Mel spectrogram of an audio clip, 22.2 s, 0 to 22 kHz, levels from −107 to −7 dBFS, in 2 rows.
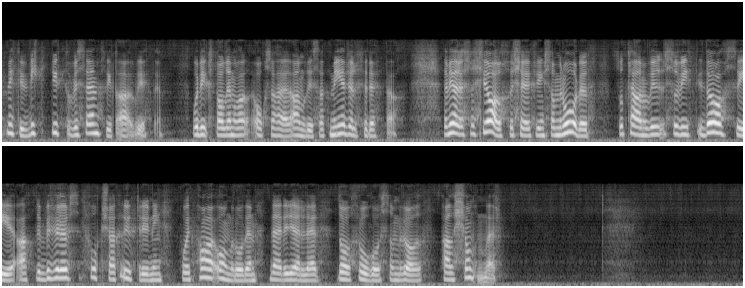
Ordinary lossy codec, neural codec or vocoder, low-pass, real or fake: none; autoencoder, 22.05 kHz, a latent of 192 numbers a frame, VITS, trained on many speakers; 7.2 kHz; fake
